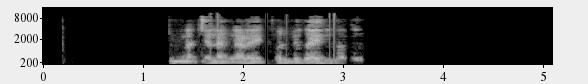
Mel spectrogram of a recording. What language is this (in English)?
Malayalam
